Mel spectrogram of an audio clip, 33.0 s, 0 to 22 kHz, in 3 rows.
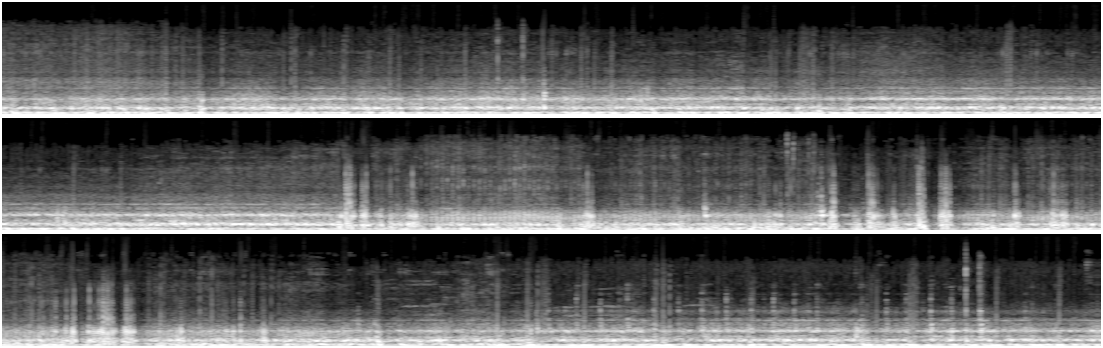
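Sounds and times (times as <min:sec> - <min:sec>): rumble of wind and road: 0:00.0 - 0:32.9
sharp clicks and knocks: 0:27.2 - 0:32.9.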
